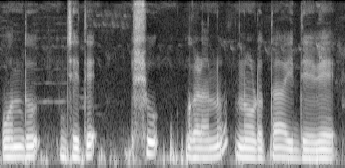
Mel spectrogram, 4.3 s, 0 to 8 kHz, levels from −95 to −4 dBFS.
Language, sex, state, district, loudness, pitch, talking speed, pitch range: Kannada, male, Karnataka, Koppal, -13 LUFS, 125 Hz, 85 wpm, 120-135 Hz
